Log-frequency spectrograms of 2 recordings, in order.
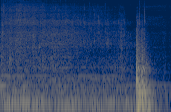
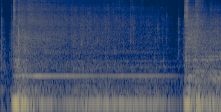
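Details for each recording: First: Sump pump run manually: steady pump hum and water flow, then one sharp heavy clunk at shutoff as its internal check valve slams shut (water hammer); fixed by installing a silent check valve. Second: Sump pump with a radon mitigation system, after installing a PumpSpy silent check valve: hum and water rushing through the pipe, then shut-off with no clunk; the internal check valve had previously slammed shut at each cycle.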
